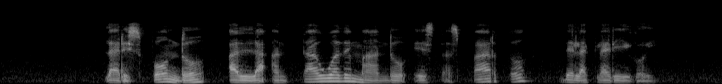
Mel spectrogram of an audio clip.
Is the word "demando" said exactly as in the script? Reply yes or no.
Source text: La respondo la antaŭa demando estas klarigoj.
yes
